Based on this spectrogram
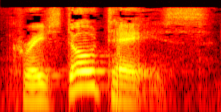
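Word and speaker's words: Christotes (χρηστότης): Once again, n plus the dative of means, by means of Christotes. C-H-R. Long E, S, T, O, T, long E, S, Christotes.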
